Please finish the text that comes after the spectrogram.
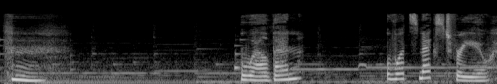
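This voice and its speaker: A woman voicing a composed, gracious warrior leader in a video game, speaking in a calm, measured, courteous way. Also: mid-range voice. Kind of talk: video game character acting. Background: music under the voice.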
